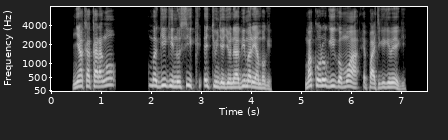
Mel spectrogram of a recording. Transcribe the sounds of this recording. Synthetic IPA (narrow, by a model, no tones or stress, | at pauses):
ɲakakaɾaŋɔ | maɡiɡinosikʰet͡ʃuɲd͡ʒed͡ʒonabimaɾjambɔɡɪ̰ | makoɾoɡiɡɔmɔaʔɛpat͡ʃɡiɡɪweɡi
